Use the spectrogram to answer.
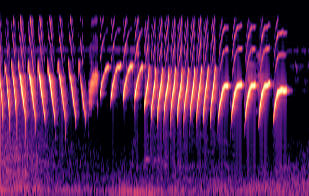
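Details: Spanish Timbrado canary singing for training: a long run of loud downward-swept whistled notes that slow and turn into upward-hooked notes, ending in silence.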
